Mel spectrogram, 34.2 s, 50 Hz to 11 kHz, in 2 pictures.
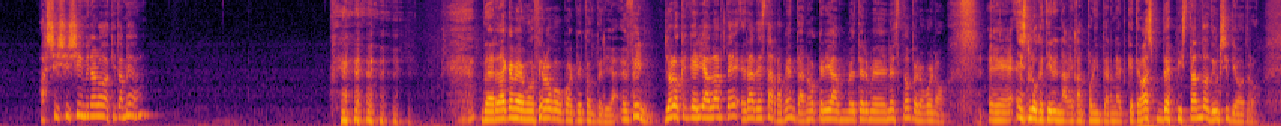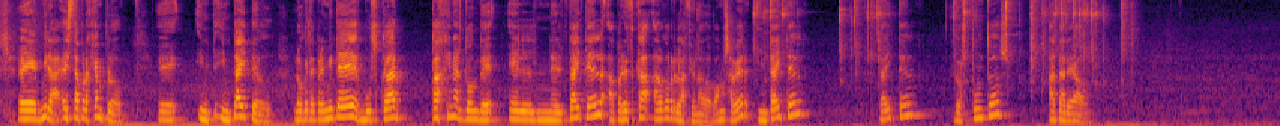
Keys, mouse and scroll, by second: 8.4-27.1 drag, 26.9-32.1 typing.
